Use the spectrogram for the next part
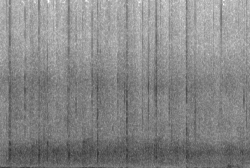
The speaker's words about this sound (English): I'll give my helpers a round of applause. Thank you for your help.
